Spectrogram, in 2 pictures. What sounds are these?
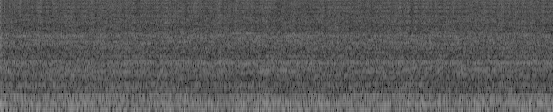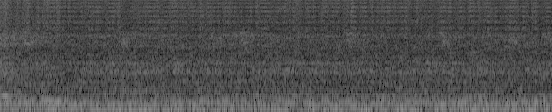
large-sounding engine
